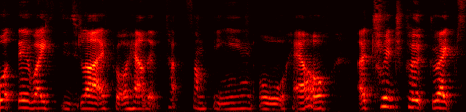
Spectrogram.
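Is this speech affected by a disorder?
Yes: cerebral palsy; uses wheelchair.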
